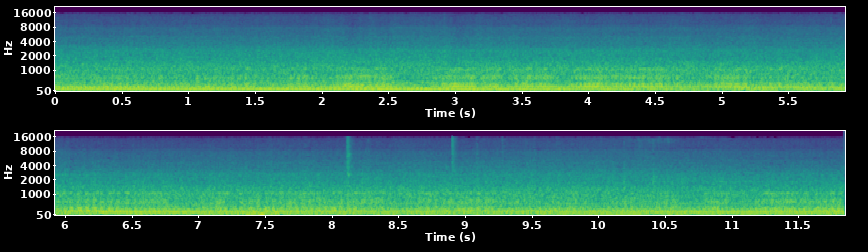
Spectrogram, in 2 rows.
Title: Rattling sound Corolla KE20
